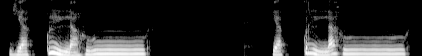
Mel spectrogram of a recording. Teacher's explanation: I joined the kaf straight to the lam, okay? And you didn't hear a nasal sound there.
